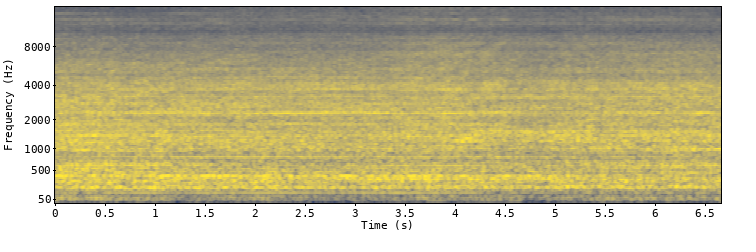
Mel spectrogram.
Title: Roborock S6 buzzing noise 01.11.2019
